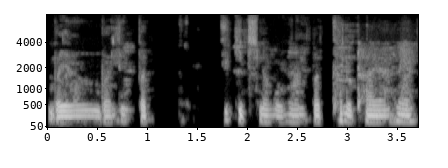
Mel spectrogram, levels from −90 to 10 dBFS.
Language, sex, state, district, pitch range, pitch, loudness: Hindi, male, Jharkhand, Sahebganj, 115-130 Hz, 125 Hz, -21 LUFS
